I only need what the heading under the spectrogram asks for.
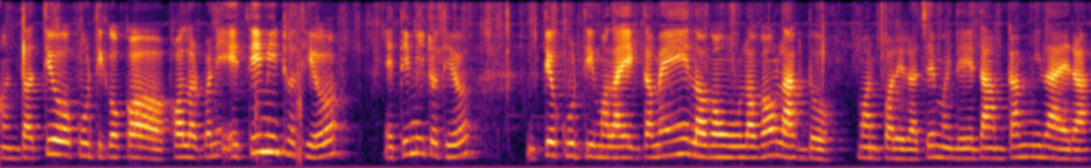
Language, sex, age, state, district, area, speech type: Nepali, female, 30-45, West Bengal, Darjeeling, rural, spontaneous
